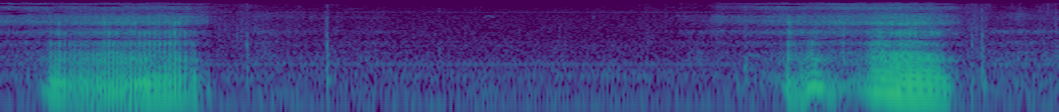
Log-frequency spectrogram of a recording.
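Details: Snoring during sleep, recorded with a smartphone snore-recording app.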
